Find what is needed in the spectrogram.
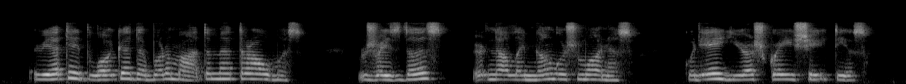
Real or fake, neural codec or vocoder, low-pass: fake; codec, 24 kHz, 0.9 kbps, WavTokenizer, small release; 7.2 kHz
